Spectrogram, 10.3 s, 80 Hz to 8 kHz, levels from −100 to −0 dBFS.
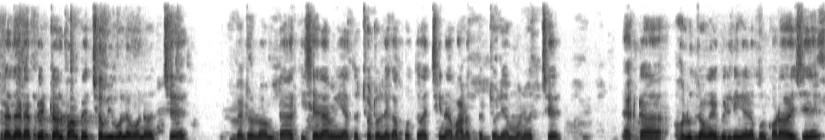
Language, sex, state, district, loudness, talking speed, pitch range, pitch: Bengali, male, West Bengal, Paschim Medinipur, -17 LUFS, 190 wpm, 145-160 Hz, 150 Hz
